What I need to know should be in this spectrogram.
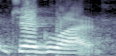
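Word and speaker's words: Jaguar: सो ये जैगुआर होता है, बट एक्चुअली हम जब प्रोनाउंस करते हैं इसे तो हम जैगुआर बोल देते हैं, तो वो भी चलता है, बट इसका सही प्रोनाउंसिएशन है जैगुआर।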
